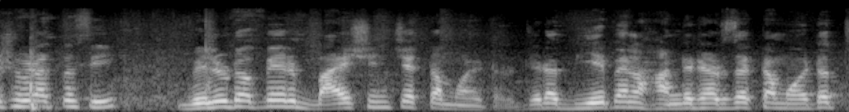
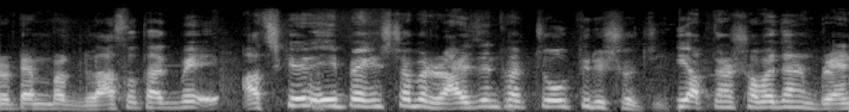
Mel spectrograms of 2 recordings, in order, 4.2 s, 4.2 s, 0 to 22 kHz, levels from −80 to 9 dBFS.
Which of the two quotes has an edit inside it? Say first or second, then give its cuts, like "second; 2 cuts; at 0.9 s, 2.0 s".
second; 2 cuts; at 1.1 s, 3.4 s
